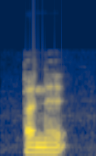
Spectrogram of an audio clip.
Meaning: parsnip
- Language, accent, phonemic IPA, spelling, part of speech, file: French, France, /pa.nɛ/, panais, noun, LL-Q150 (fra)-panais.wav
